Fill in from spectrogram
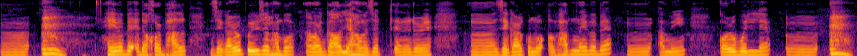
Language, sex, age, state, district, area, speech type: Assamese, male, 18-30, Assam, Golaghat, rural, spontaneous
